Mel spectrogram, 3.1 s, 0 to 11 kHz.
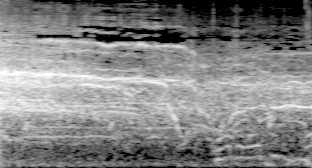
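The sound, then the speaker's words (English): A large crowd of girls at a 2021 high school homecoming in Columbia, Missouri screams and cheers at full volume as a boy is announced homecoming queen, a dense sustained wall of high-pitched shrieks and whoops that stays loud throughout, with a few voices standing out near the end. “You basically can hear every girl screaming her guts out.”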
